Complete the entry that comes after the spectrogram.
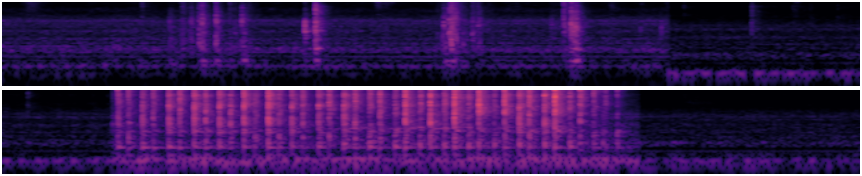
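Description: A few light, separate clicks of clear plastic moulds being handled. Then about four seconds of dense, rapid crackling from fried rice sizzling in a wok, the loudest sound, which cuts off suddenly.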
